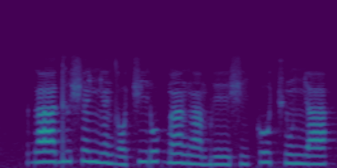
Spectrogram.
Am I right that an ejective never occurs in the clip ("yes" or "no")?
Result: yes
